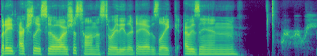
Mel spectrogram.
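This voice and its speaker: Speaking fairly quickly with an American accent, a woman uses a very deep, low voice and monotone, flat intonation, recorded with a dry, close sound and no echo. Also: very clean recording, silent background. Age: 40s. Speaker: high school Spanish teacher. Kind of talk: casual chat. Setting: school podcast studio. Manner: many fillers like 'like' and 'um'.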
